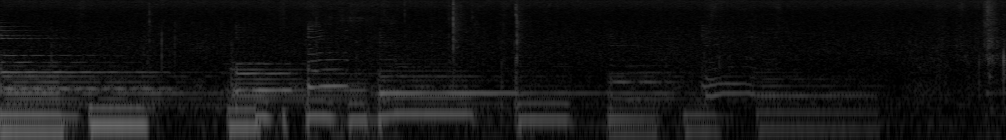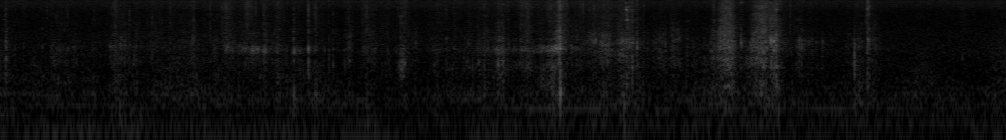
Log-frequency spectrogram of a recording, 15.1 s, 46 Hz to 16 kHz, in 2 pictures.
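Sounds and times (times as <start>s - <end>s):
packaging rustling: 7.3s - 14.2s.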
